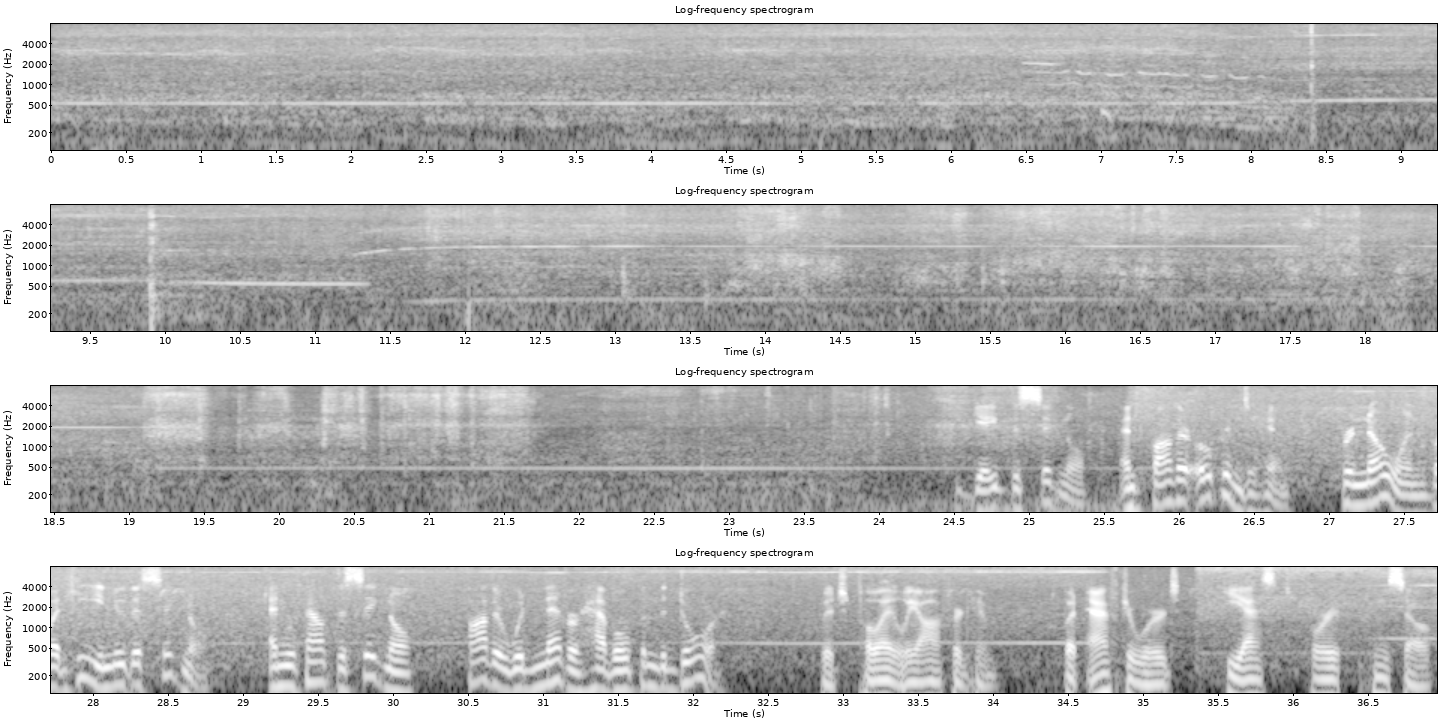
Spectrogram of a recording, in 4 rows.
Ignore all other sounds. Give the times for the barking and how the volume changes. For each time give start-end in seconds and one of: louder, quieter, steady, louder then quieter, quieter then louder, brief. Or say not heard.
not heard.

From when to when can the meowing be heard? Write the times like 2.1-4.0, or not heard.
6.5-8.0.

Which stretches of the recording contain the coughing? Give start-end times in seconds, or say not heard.
not heard.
